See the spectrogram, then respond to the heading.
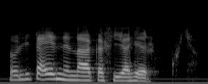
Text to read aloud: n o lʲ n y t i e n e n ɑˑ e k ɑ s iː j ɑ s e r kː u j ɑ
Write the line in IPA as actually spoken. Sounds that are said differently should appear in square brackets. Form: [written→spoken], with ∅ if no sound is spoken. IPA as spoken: n o lʲ n [y→i] t [i→æ] e [n→nː] e n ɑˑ e k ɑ s [iː→i] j ɑ [s→h] e r kː u j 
